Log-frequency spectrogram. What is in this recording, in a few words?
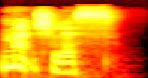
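"matchless", British English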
